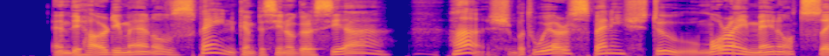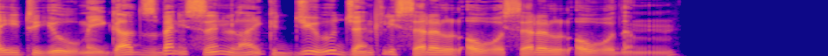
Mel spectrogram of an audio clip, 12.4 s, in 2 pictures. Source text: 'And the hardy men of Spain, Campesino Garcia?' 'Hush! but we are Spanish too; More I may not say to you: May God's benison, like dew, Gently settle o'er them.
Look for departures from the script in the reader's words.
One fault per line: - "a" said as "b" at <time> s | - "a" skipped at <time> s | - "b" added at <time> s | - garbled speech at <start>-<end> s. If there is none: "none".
- "settle o'er" added at 10.0 s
